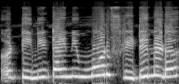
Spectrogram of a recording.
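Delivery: plain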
